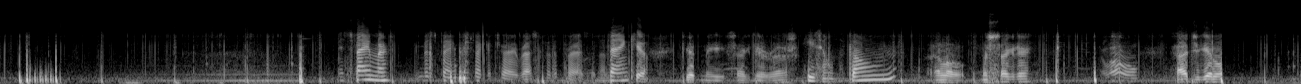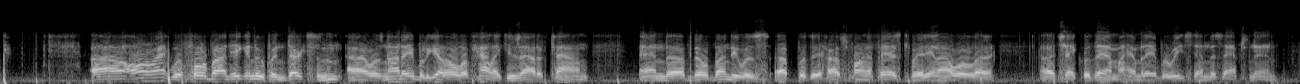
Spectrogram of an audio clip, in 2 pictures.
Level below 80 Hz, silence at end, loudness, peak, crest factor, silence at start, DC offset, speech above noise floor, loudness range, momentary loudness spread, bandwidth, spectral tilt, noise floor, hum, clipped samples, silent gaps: -46 dBFS; 0.05 s; -21 LUFS; -2 dBFS; 20 dB; 0.05 s; under 0.1%; 20 dB; 7 LU; 18 LU; 8.6 kHz; -8 dB/octave; -41 dBFS; none; under 0.1%; none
